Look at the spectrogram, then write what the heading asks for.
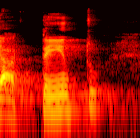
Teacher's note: são aquelas palavras cuja tonicidade silábica vai ocorrer na segunda sílaba quando eu conto da última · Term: palavras paroxítonas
